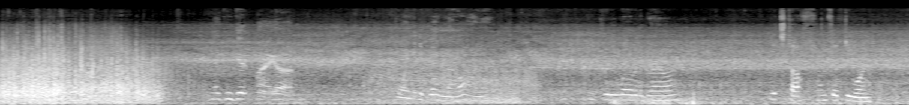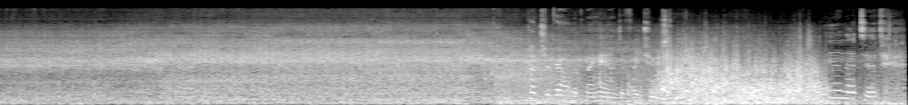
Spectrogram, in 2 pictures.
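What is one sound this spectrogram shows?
Wind rushes loudly past while riding outdoors.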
